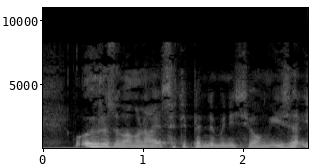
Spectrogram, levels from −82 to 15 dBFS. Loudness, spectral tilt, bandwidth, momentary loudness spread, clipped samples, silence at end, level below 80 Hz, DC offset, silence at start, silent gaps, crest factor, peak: -27 LUFS; -7.5 dB/octave; 8.8 kHz; 9 LU; under 0.1%; 0 s; -46 dBFS; under 0.1%; 0 s; none; 16 dB; -10 dBFS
